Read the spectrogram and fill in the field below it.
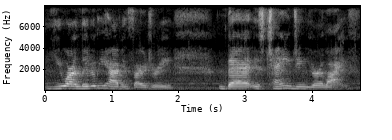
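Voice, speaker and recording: A woman talks at a moderate pace with fairly even intonation, and audible room echo surrounds her voice. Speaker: vlogger sharing weight loss surgery journey. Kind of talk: casual vlog monologue.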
